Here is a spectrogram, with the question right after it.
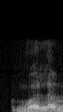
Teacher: جلد پڑھا جائے گا نہ کھینچا جائے گا نہ غنہ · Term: اظہار شفوی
